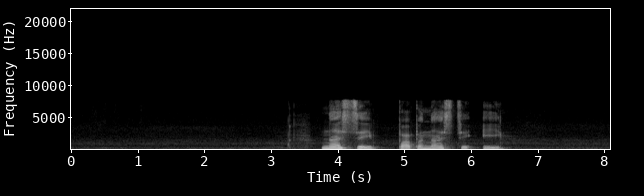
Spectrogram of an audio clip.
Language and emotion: Russian, sad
